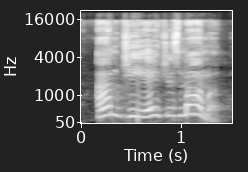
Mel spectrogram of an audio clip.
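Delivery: very high-pitched voice, pushed way up. Retelling a woman's reply after pulling over, in a very high-pitched voice. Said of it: "She said in a very high-pitched voice".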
